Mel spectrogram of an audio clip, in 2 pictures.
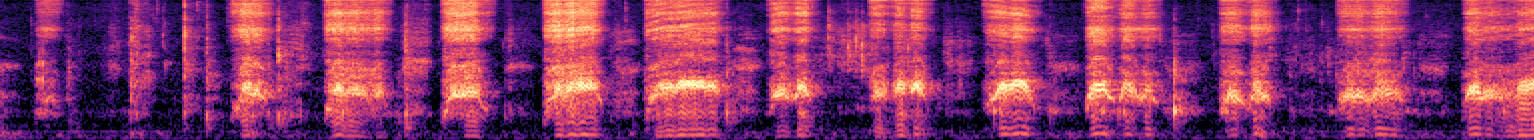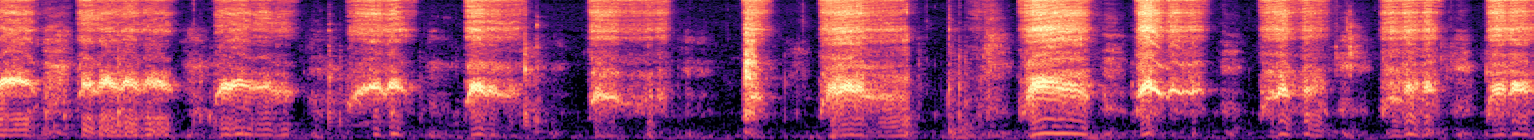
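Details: A dog wheezing at night: rapid, noisy breaths with a whistling, musical edge on each cycle; wheezing.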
